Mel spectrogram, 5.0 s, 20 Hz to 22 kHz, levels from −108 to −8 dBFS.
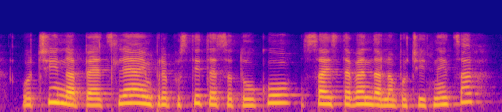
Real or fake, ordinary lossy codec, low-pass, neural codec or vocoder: real; Opus, 32 kbps; 7.2 kHz; none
